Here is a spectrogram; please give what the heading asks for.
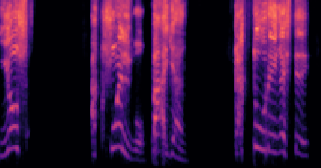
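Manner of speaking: shouting like the friar Valverde calling his soldiers to attack; priest's battle cry. Retold or imitated. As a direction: roar the order to seize the idolater. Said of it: "Valverde empieza a gritar y dice".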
